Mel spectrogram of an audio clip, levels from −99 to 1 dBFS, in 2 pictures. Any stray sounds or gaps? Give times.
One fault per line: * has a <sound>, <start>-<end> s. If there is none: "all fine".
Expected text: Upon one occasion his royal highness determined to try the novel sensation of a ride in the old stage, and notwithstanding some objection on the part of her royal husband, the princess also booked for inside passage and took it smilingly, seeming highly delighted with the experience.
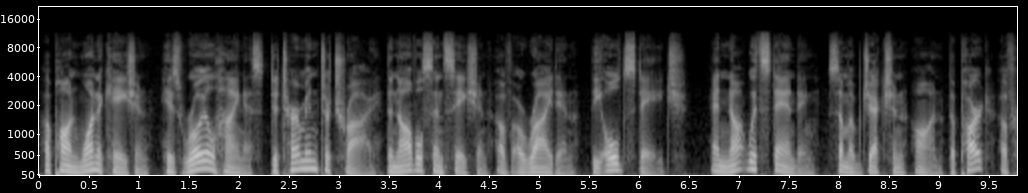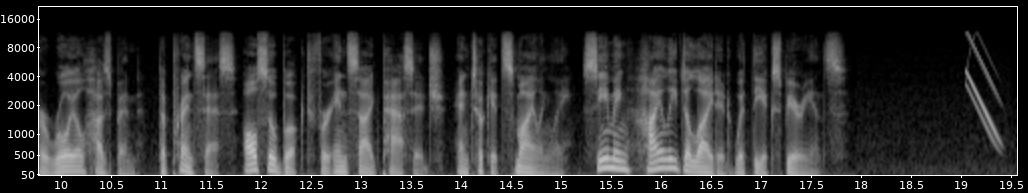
* has a chirp, 19.1-19.4 s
